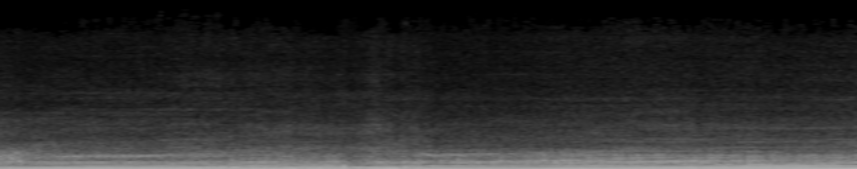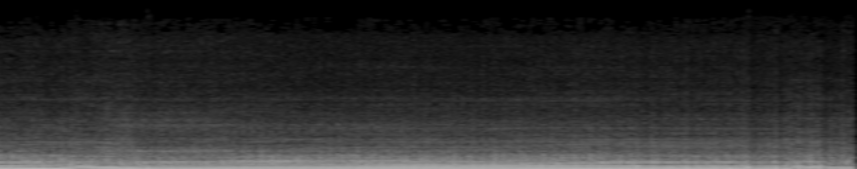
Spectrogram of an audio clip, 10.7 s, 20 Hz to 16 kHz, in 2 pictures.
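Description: Honda Rebel 250 motorcycle engine accelerating away from a stop, climbing in pitch through the gears. Its pitch drops at upshifts about two seconds in and about six seconds in, and again at the very end.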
